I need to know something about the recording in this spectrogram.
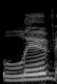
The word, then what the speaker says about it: LIIV: So, a new addition is Live Atlanta, and that's spelled LIIV Atlanta.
